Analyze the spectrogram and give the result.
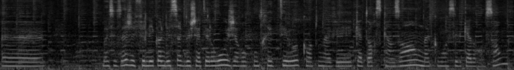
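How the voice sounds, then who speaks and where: A woman's voice: mid-range voice, little pitch movement, brisk. A young woman from France, a circus flyer chatting cheerfully in an interview with many fillers. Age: young adult. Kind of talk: interview testimony. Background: guitar music.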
